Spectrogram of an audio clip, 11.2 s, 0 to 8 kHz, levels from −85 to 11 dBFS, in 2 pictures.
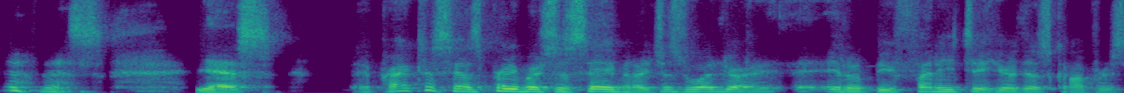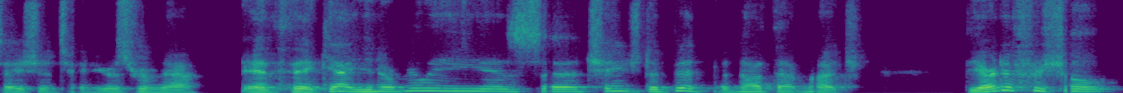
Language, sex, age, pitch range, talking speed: English, male, 60-79, 120-170 Hz, 215 wpm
